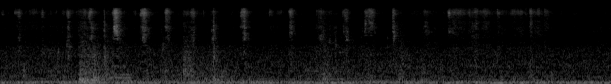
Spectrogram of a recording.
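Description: Whitetail fawns feeding from milk bottles held in a wooden rack: irregular sharp clicks and smacks, several a second, over a steady low hum.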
